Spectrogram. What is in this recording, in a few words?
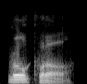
"rorqual", British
